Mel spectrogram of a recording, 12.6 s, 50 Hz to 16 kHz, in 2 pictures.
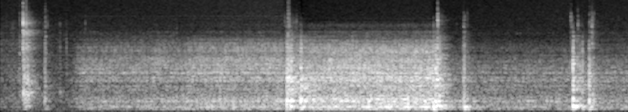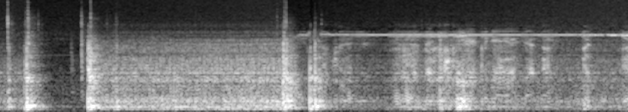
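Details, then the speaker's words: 1940 Philco 40-155 AM/SW tube radio: harsh buzzing static with short dropouts from a nearby garage door opener, gone when the opener is unplugged; owner also suspects a possible oscillator problem. "you can hear just how much noise that garage door opener causes up there where am i oh there we go if i just if i unplug it it'll go away"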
